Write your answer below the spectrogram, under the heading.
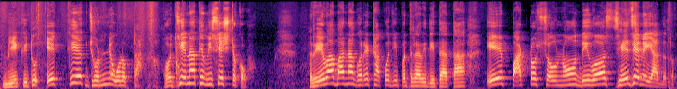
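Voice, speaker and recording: Woman, devotional satsang talk, very slow unhurried delivery, mid-pitched voice, reminiscing storyteller. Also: animated. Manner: reminiscing, quotes people in little voices. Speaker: satsang speaker.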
